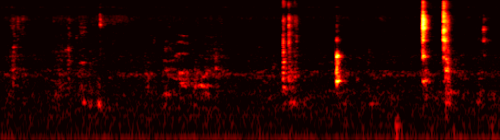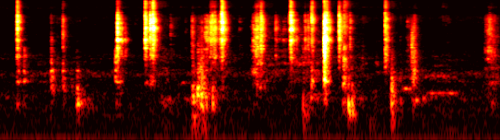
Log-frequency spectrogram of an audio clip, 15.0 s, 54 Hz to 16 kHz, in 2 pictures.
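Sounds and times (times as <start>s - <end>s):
screwdrivers clicking and clinking: 9.2s - 13.4s.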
